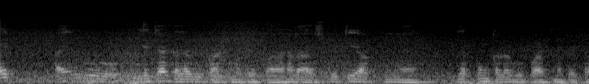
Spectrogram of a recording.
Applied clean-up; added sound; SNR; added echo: none; Waves, surf; 6 dB; reverberation time 0.4 s.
